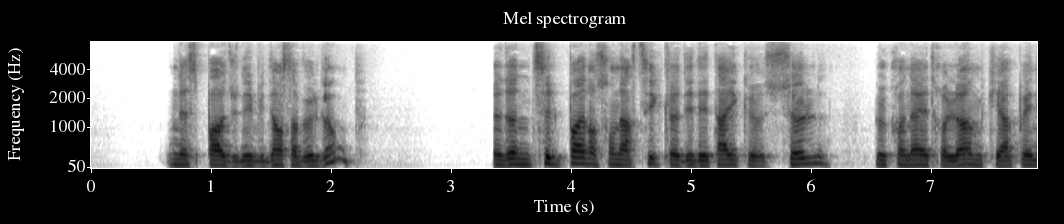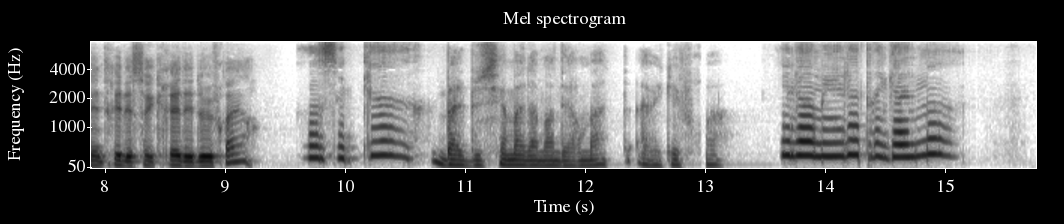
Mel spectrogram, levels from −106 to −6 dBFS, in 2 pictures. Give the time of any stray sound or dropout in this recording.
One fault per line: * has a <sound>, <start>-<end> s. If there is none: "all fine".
* has a dropout, 13.0-13.0 s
